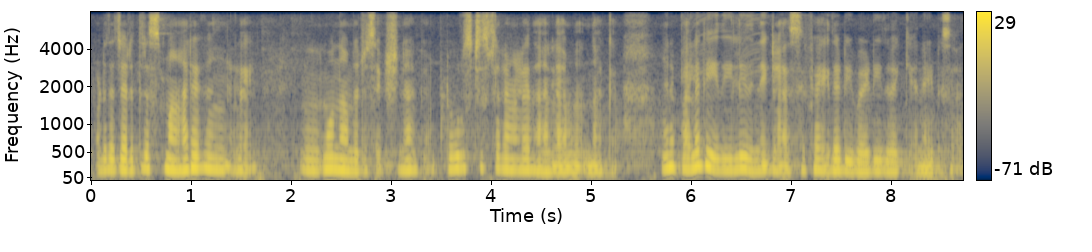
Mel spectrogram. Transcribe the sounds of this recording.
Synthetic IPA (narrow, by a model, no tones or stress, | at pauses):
ɐɽut̪ːet͡ɕɐɾit̪rɐsmaːɾɐɣɐŋːɐɭḛ | muːnːaːmɐt̪ːoɾumsekʂɐnaːkːa̰ːmʈuːristʈɨsʈʰɐlɐŋːɐɭenaːlːa̰ːm̰no̰nːa̰ːkːa̰ːmɐŋːɐnepɐlɐɾiːðijiliðinekɭa̰ːsifɐjiðeɖiʋɐjɽiiðɨʋekʲːa̰ːna̰ːjiʈːɨsa̰ː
